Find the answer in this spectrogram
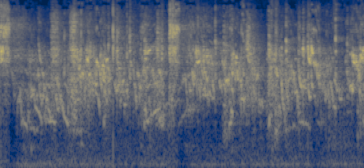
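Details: Several pet budgerigars keep up a rapid, scratchy twittering, with dense overlapping chirps, squeaks and short whistled notes in a steady, lively stream.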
